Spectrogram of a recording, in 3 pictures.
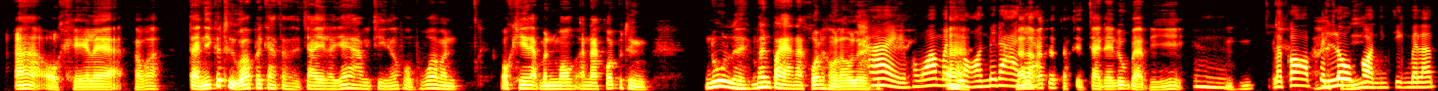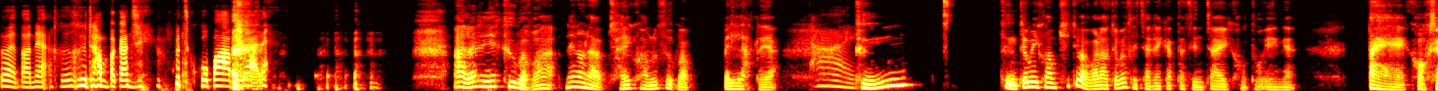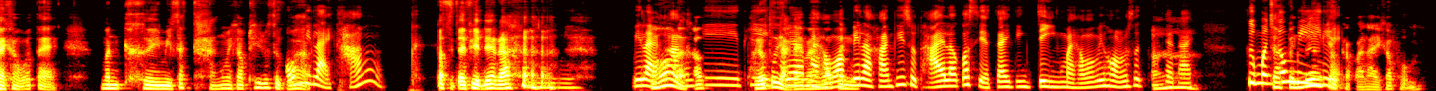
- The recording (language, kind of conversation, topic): Thai, podcast, คุณมีหลักง่ายๆ อะไรที่ใช้ตัดสินใจเรื่องระยะยาวบ้าง?
- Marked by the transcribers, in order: tsk; other background noise; laugh; laughing while speaking: "ชีวิตสุขภาพไม่ได้แล้ว"; tsk; tapping; laugh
